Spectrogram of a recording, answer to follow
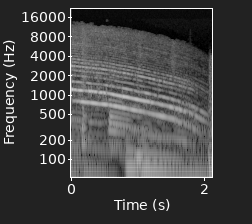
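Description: A woman's long, drawn-out wailing cry that slides steadily down in pitch, growing lower and duller as it goes, like a voice being slowed down.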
